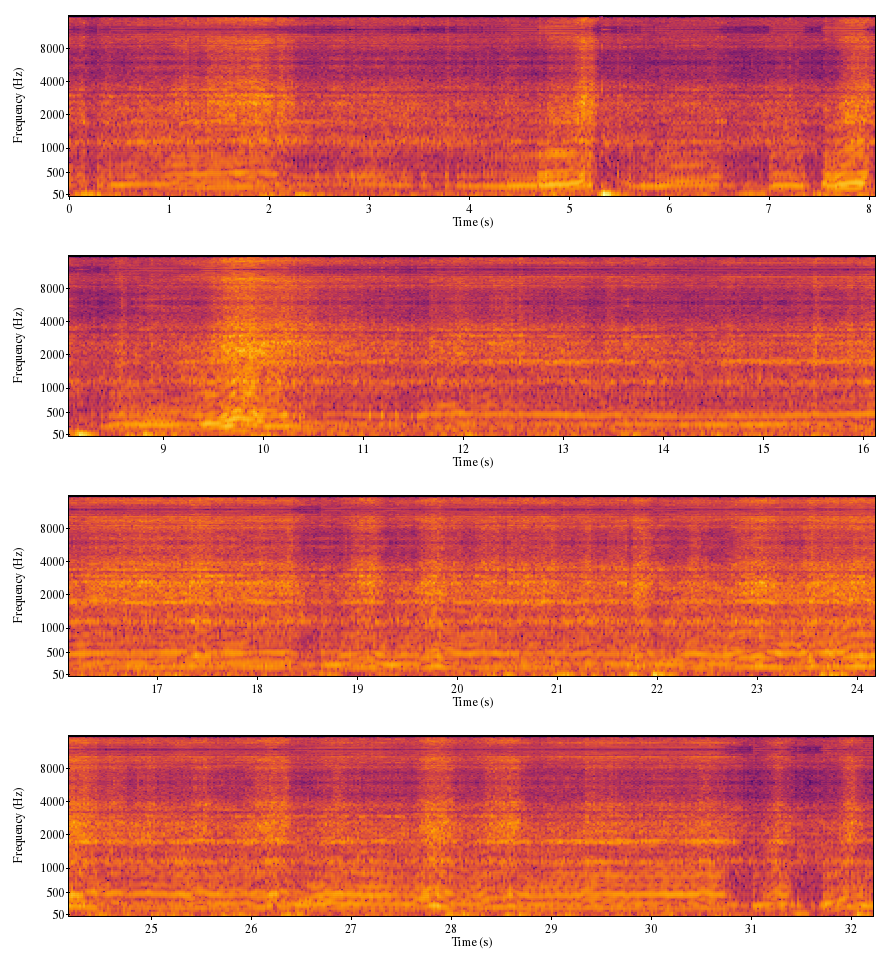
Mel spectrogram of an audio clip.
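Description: Dirt bike engine running under load on a rough trail, its pitch rising and falling again and again as the throttle is worked. There are a few sharp knocks about five and eight seconds in.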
